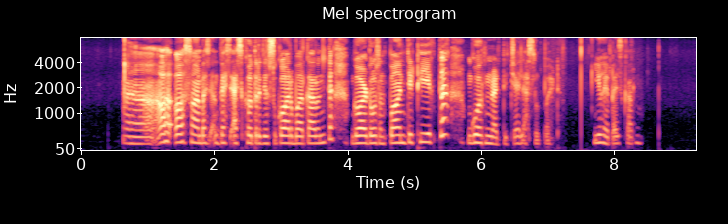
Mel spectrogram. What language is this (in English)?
Kashmiri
